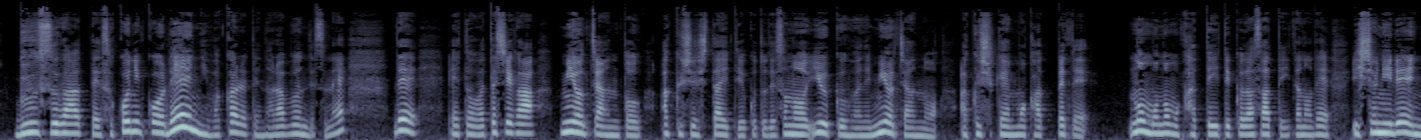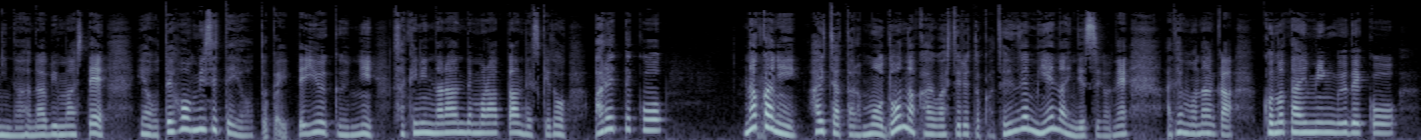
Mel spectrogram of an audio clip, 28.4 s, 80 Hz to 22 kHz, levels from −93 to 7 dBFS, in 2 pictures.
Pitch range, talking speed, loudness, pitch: 195-245 Hz, 395 characters per minute, -29 LUFS, 215 Hz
